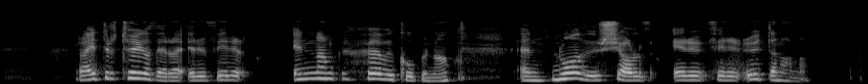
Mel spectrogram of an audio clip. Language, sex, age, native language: Icelandic, male, 18-19, Icelandic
